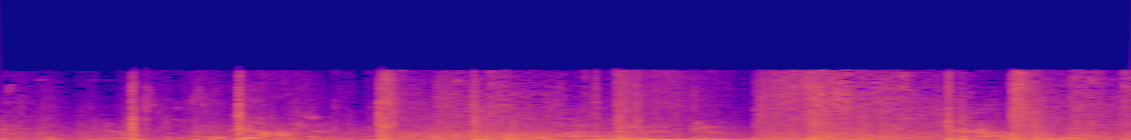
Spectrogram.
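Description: Punches land with heavy thuds.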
